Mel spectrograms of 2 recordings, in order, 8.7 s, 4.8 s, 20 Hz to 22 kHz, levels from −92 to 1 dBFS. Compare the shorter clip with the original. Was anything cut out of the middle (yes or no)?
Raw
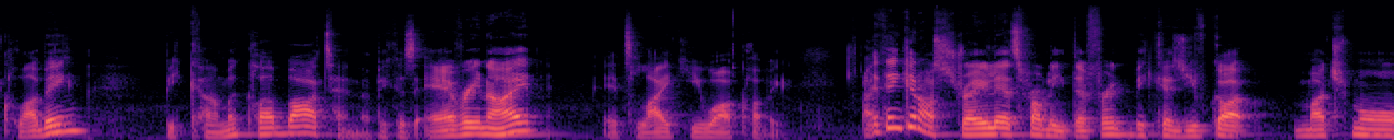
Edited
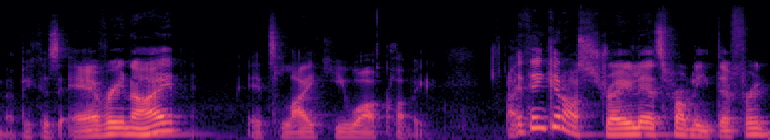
no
